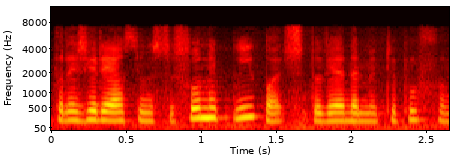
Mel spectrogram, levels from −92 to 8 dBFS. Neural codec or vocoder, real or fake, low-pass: codec, 16 kHz, 0.5 kbps, FunCodec, trained on LibriTTS, 25 frames a second; fake; 7.2 kHz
